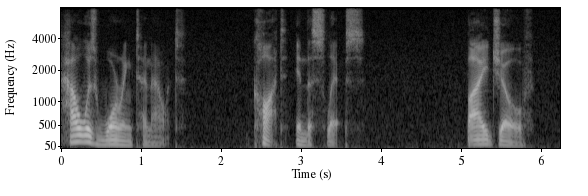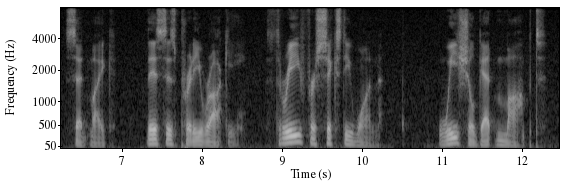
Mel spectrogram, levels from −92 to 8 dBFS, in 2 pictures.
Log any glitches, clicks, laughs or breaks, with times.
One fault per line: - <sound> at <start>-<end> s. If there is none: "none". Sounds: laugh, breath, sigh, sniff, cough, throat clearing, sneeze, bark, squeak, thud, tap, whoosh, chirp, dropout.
- thud at 10.5-10.7 s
